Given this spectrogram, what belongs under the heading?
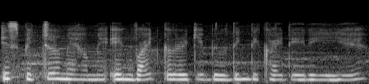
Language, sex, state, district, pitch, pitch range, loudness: Hindi, female, Arunachal Pradesh, Lower Dibang Valley, 230 Hz, 220-240 Hz, -15 LUFS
